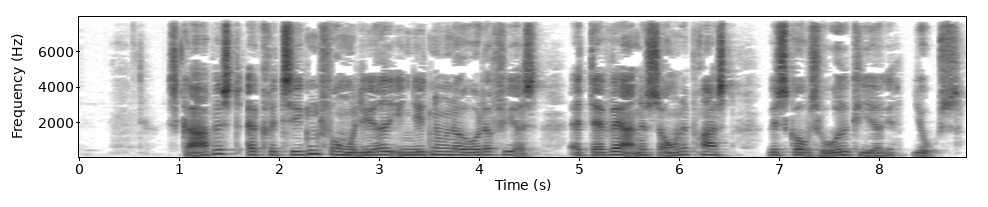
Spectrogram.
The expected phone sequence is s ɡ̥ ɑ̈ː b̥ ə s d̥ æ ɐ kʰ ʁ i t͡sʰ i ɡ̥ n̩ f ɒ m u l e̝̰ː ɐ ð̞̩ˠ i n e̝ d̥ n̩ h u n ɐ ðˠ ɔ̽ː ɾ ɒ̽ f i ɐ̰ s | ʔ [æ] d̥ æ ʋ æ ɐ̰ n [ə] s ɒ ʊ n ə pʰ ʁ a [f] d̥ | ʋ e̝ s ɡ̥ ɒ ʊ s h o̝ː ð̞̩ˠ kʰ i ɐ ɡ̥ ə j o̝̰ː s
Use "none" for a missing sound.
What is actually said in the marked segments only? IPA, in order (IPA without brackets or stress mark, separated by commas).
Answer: æ, ə, s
